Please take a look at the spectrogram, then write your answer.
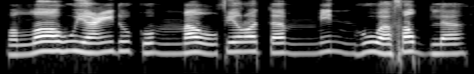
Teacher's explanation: Dengung tapi tak cukup panjang.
